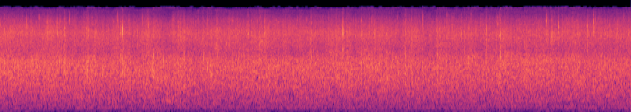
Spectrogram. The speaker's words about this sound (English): Once again, Franco Gulli and Enrico Cavallo on stage, acknowledging the applause of the audience here in Alice Tully Hall.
